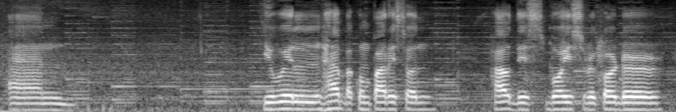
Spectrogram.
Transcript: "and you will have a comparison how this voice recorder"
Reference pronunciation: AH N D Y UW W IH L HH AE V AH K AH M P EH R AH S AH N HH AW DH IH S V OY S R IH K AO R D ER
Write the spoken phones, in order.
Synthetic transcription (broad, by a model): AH N D Y UW W IH L HH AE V AH K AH M P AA R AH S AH N HH AW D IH S B OY S R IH K AO R D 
